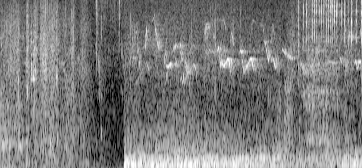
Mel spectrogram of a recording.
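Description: Near silence: faint outdoor ambience, with a small bird singing short warbling phrases in the second half.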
